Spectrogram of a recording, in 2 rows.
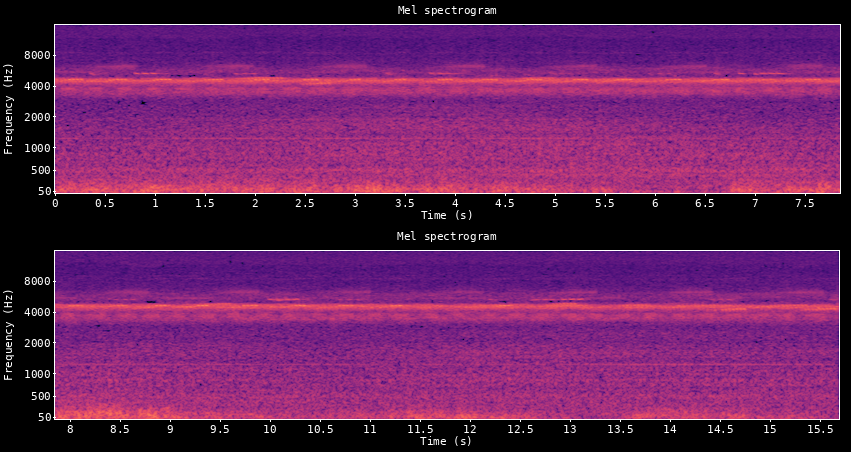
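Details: Autumn night chorus of insects in the forest of Tsukimi no Mori, Kaizu, Gifu Prefecture, Japan, from a lookout 180 m above the Nobi Plain: a steady high shimmering trill holding one pitch throughout, over a low rumble of wind.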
